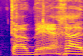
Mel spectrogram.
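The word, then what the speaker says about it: Gqeberha: And then I must pronounce it the right PE, but I must pronounce it Kabeja.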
